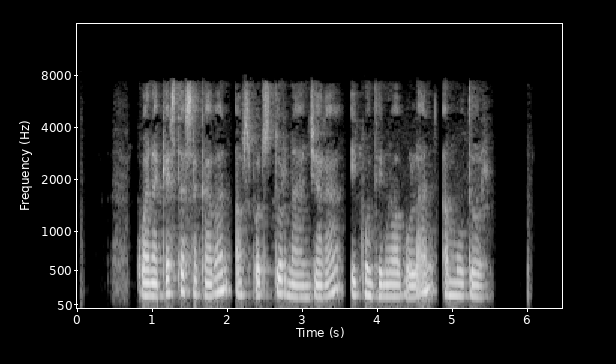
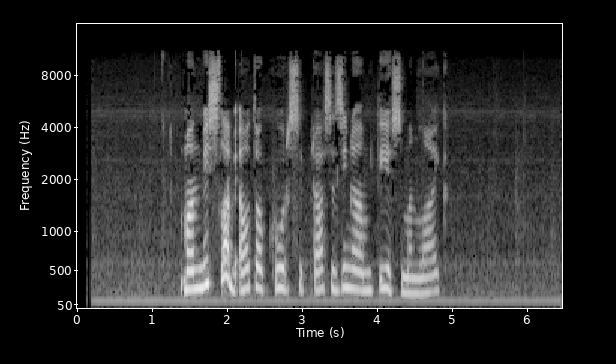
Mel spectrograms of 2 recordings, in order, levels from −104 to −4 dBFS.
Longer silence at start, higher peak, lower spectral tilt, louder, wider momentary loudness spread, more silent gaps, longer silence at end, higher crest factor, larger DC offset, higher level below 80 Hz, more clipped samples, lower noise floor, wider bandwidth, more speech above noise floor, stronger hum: second, 0.8 s vs 1.4 s; about the same, -4 dBFS vs -2 dBFS; first, -5.5 dB/octave vs -4 dB/octave; about the same, -22 LUFS vs -21 LUFS; second, 5 LU vs 11 LU; first, 3.58-3.64 s, 4.82-4.86 s vs none; second, 1 s vs 1.65 s; about the same, 18 dB vs 22 dB; neither; about the same, -60 dBFS vs -64 dBFS; neither; first, -57 dBFS vs -50 dBFS; second, 7.8 kHz vs 11 kHz; first, 36 dB vs 29 dB; neither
